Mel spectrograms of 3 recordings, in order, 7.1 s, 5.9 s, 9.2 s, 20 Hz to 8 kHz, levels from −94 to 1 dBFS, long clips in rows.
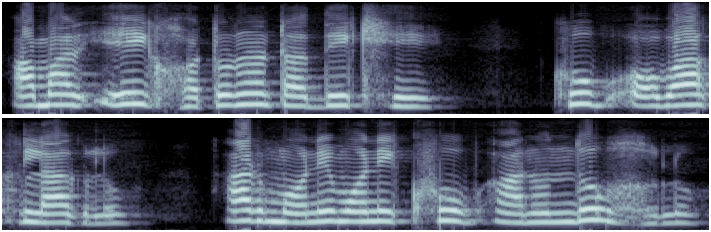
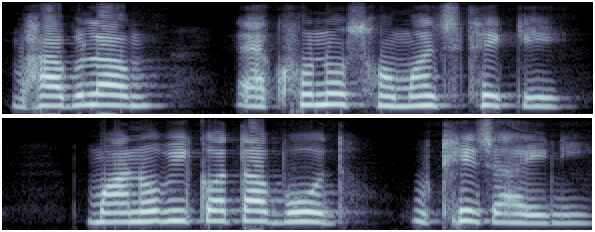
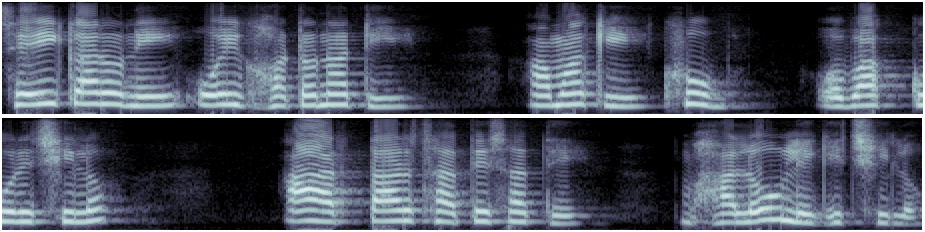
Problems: none marked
